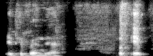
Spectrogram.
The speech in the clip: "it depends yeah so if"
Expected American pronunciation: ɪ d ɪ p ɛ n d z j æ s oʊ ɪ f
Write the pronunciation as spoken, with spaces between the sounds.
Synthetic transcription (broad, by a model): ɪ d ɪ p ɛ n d j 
